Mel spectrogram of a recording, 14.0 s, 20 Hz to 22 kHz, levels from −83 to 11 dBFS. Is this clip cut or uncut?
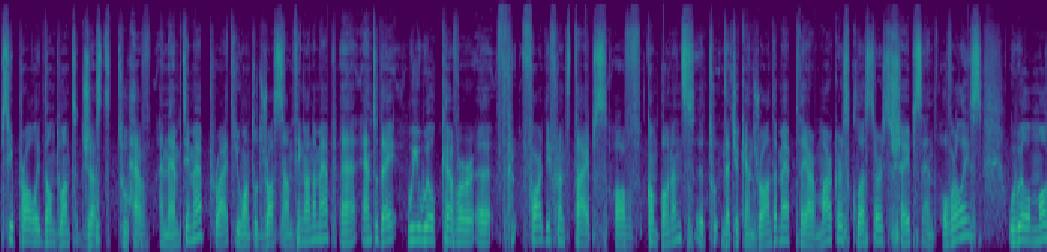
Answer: cut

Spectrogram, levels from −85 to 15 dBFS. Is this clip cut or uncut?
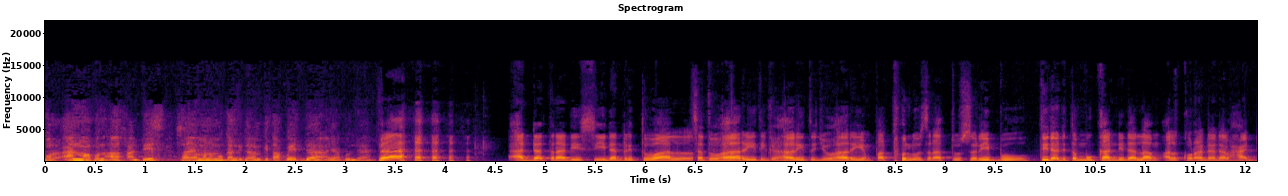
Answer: cut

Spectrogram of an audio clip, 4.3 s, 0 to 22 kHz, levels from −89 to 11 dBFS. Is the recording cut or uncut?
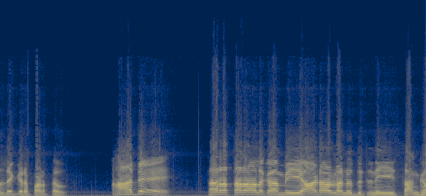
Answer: uncut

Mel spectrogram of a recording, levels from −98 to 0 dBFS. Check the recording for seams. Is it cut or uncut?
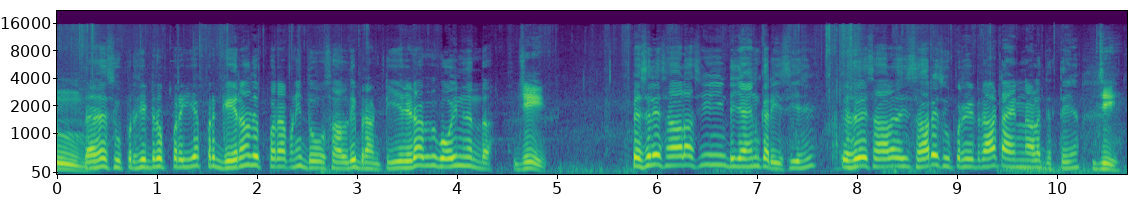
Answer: cut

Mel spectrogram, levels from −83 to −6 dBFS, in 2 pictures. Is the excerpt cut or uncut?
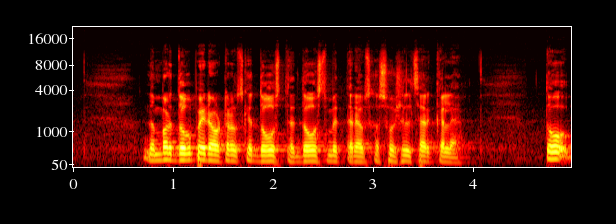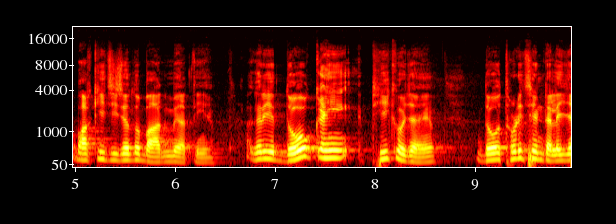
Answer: uncut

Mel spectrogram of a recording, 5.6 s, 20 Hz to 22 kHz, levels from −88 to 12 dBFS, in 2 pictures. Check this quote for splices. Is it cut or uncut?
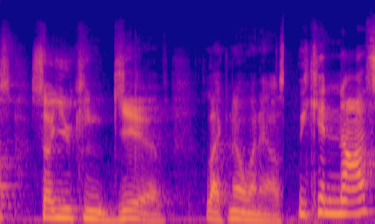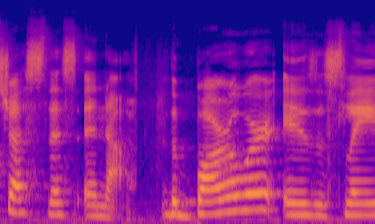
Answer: cut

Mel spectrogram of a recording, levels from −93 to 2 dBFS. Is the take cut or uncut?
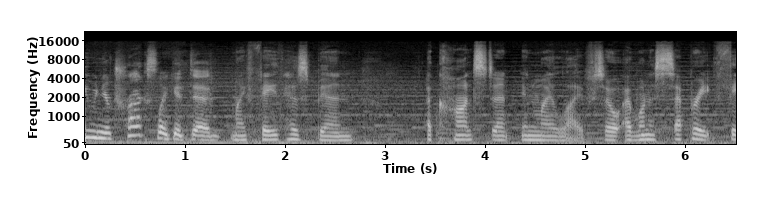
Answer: cut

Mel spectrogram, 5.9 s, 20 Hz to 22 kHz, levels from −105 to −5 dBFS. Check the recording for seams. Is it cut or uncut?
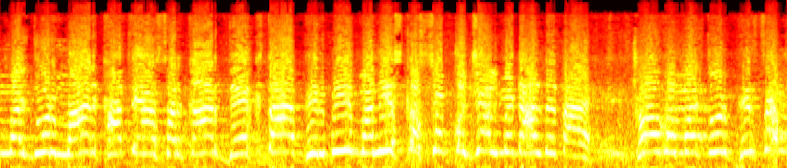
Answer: uncut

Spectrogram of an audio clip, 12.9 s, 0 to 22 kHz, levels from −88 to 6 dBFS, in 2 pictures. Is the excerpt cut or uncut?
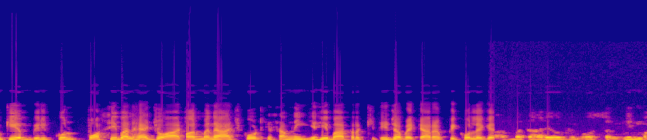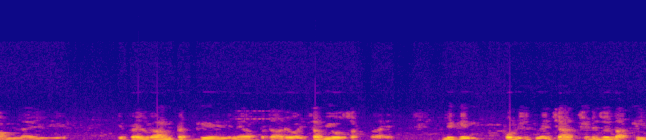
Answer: cut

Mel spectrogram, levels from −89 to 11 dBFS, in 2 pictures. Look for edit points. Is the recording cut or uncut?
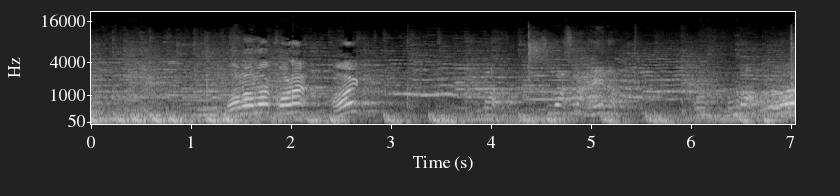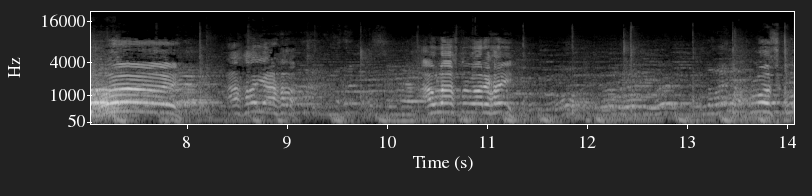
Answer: uncut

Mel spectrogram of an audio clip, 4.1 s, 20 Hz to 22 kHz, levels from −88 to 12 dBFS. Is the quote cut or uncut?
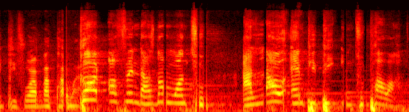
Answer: uncut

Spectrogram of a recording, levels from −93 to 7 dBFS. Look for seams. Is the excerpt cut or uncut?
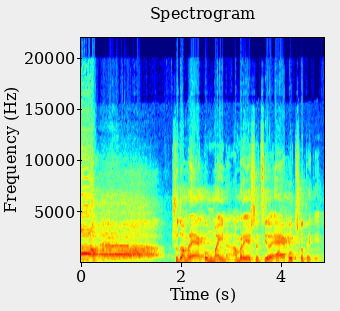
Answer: cut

